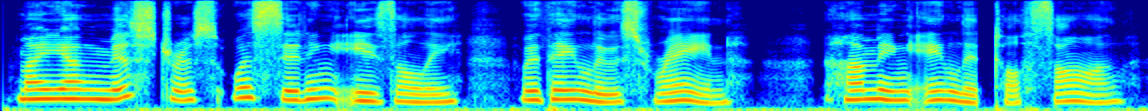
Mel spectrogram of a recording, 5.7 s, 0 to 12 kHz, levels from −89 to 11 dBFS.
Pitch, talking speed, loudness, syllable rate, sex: 235 Hz, 145 wpm, -17 LUFS, 4.5 syllables/s, female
